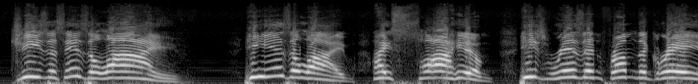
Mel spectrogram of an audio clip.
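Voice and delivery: high, loud, slow, excited voice. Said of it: "in her excitement".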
